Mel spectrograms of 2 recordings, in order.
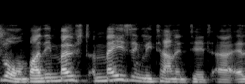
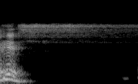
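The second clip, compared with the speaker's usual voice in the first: hissing; 6 semitones higher, 7 dB quieter than usual. Shown as a demonstration. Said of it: "do the sound of the hungry-eyed creatures".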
